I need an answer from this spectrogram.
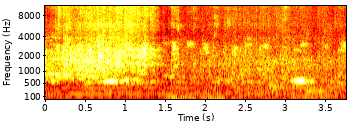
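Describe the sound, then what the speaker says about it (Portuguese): A church congregation applauding in a worship service, steady clapping that fills the first second and a half, then fades into a quieter room with scattered sounds. "Aplauda o Senhor por isso."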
